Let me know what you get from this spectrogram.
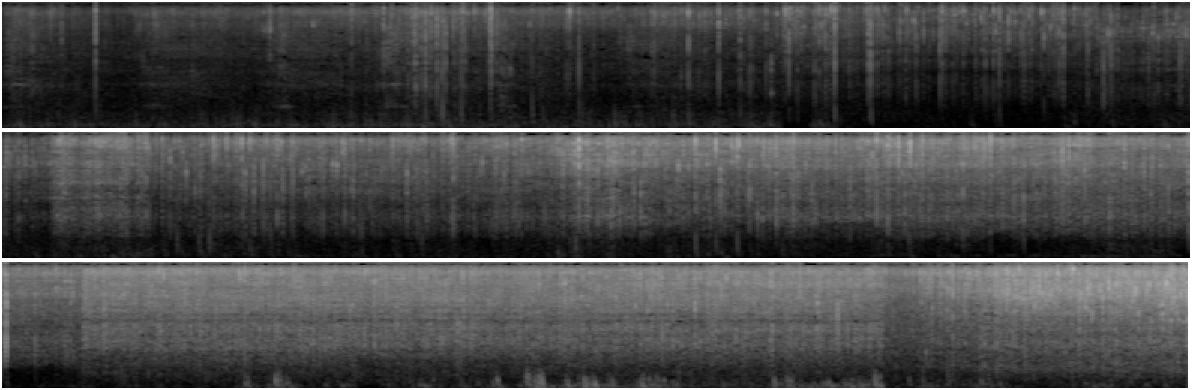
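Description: Butter and bacon-wrapped chicken sizzling in a cast-iron skillet. The frying starts faint while the butter melts, then grows steadily louder as the bacon-wrapped pieces are laid into the hot fat.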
